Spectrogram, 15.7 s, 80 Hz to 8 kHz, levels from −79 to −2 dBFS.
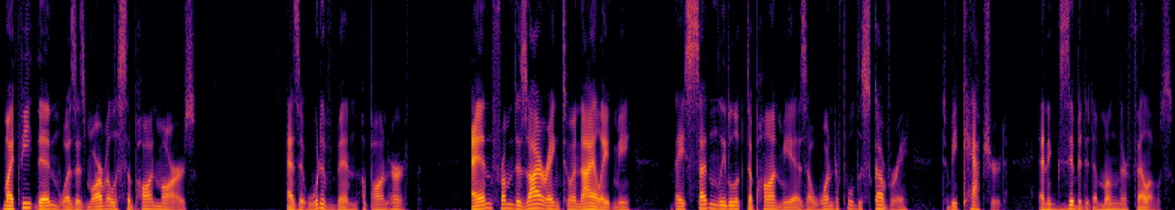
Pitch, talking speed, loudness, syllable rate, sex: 115 Hz, 145 wpm, -22 LUFS, 5.2 syllables/s, male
